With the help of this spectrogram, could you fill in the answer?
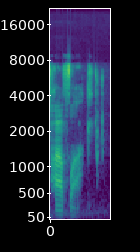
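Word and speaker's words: Pawlak: The W's are pronounced like V's, which is why my last name, which is spelled with the W, is pronounced Pavlak.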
